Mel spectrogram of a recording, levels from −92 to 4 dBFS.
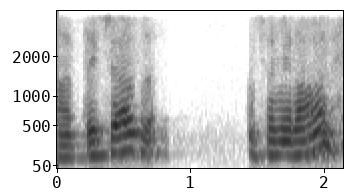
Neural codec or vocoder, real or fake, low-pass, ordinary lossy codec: vocoder, 44.1 kHz, 128 mel bands every 512 samples, BigVGAN v2; fake; 3.6 kHz; none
